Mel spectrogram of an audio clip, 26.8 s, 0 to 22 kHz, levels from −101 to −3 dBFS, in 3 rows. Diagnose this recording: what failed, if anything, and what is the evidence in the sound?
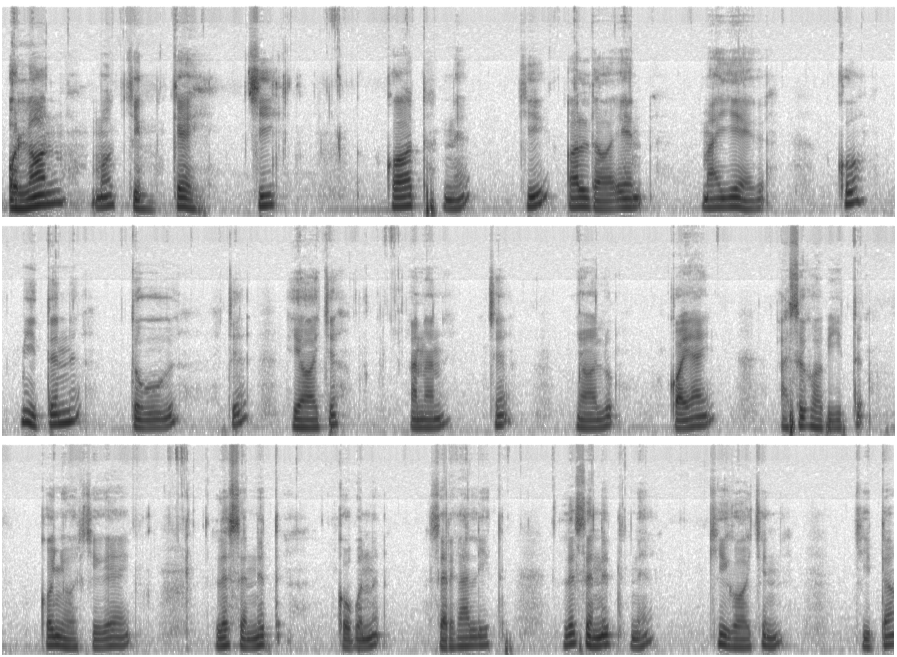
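No fault found in this recording.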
